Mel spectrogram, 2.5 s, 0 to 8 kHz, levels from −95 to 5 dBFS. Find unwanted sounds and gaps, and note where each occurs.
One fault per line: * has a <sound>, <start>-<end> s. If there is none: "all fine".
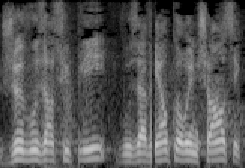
* has a dropout, 1.5-1.6 s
